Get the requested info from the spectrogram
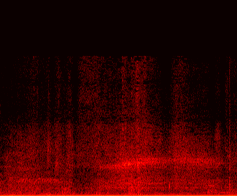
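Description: Quiet room with a steady low hum, a faint click about a second in, and a faint high tone just after it.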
